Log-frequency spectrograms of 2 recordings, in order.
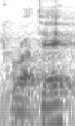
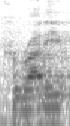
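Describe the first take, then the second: First: The word is said with Japanese-style sounds. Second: The word is said with American English sounds. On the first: This is the proper form. The speaker calls it right. "the proper pronunciation would be karate" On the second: This is the common form in the United States. The speaker calls it wrong. "In the United States, we say karate"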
